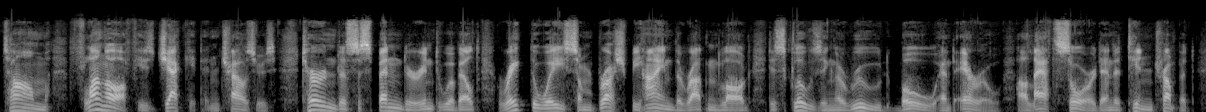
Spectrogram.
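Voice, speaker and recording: Guy reading a story audiobook, expressive, pitch moves around a lot, really dry recording. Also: dry recording. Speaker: audiobook narrator. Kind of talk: expressive scripted story narration.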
